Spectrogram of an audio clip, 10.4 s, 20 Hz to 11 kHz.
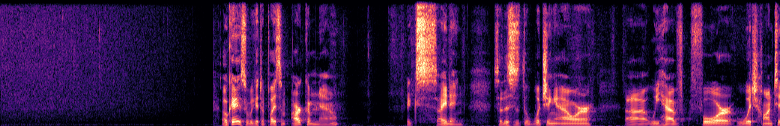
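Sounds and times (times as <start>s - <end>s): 
dense icy rain pelting down: 0.0s - 2.6s
speech: 2.9s - 4.6s, 5.4s - 10.4s.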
